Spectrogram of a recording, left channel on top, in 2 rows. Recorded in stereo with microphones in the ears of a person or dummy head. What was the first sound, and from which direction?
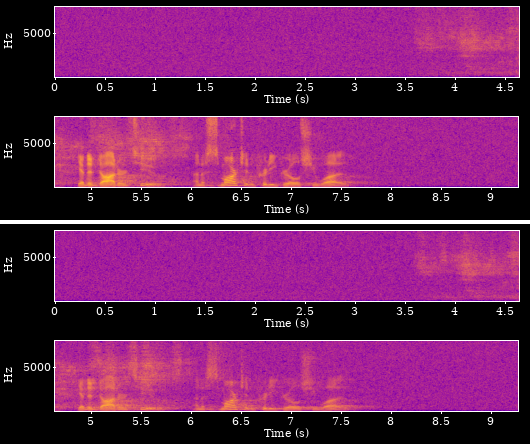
Whispering, 10° left (ahead or behind).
